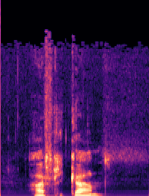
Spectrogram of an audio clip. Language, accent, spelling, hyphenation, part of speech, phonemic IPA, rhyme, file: Dutch, Netherlands, Afrikaan, Afri‧kaan, noun, /ˌaː.friˈkaːn/, -aːn, Nl-Afrikaan.ogg
- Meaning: African (a native of Africa)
